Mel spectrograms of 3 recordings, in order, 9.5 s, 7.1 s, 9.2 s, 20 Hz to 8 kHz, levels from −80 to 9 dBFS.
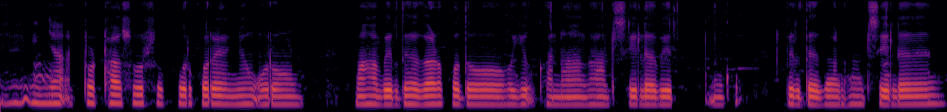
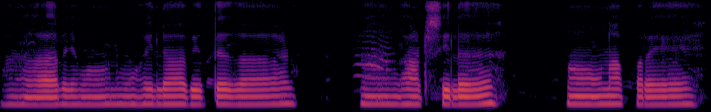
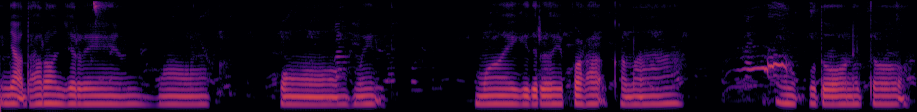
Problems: continuous background conversations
